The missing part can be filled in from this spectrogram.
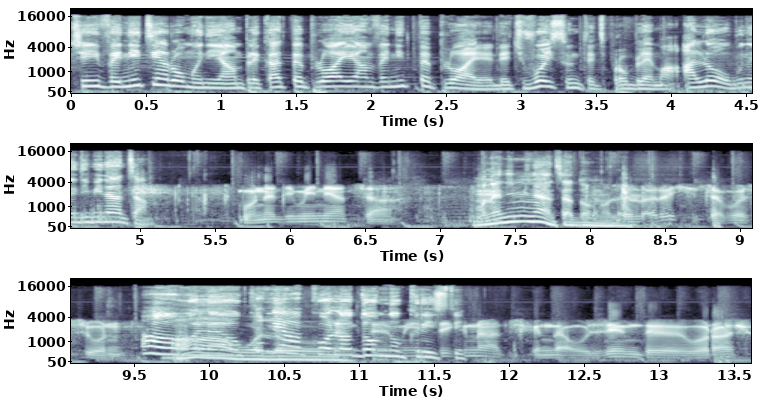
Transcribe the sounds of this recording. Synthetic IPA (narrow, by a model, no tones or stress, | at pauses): t͡ʃe̞jve̞nit̪sʲɨinro̞mɨnijaːmple̞kat̪̚pe̞ploajeamve̞nit̪̚pe̞ploaje̞d̪e̞t͡ʃʲvo̞jsunt̪et̪sʲpɾo̞ble̞ma̰ʔalo̞bunəd̪imineat̪sa̰ | bunəd̪imineat̪sa̰ | bunəd̪imineat̪sad̪o̞mnṵleələɾeʃisavəsunoowkumjeako̞lod̪omnukɾist̪inat̪sʲkɨnd̪auzimd̪eoɾaʃu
